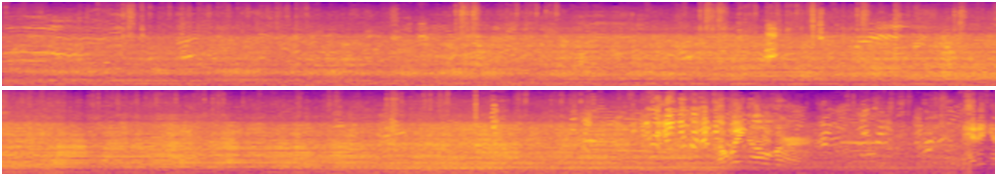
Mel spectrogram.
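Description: A propeller airplane drones steadily overhead at an airshow in Manassas, its engine noise loud and continuous, rising slightly before fading near the end; a voice speaks faintly underneath.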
